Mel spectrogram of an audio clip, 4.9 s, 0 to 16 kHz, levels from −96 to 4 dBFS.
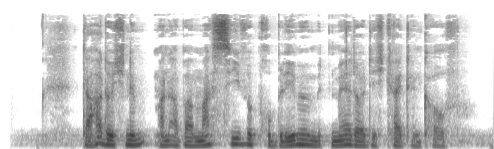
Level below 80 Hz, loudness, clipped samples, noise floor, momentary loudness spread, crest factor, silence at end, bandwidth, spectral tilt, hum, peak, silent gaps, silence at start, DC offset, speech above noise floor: -54 dBFS; -28 LUFS; under 0.1%; -50 dBFS; 18 LU; 20 dB; 0.35 s; 11.5 kHz; -4.5 dB/octave; none; -10 dBFS; none; 0.4 s; under 0.1%; 22 dB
